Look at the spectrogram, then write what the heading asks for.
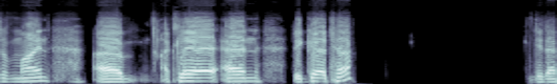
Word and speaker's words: Rigerta: very good friends of mine uh claire and regerta did i pronounce your name correctly yes you did yes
